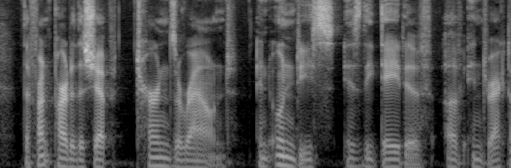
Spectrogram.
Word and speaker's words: undis: beginning of the foot, and the accent is on the U syllable in undis, also the beginning of the foot.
